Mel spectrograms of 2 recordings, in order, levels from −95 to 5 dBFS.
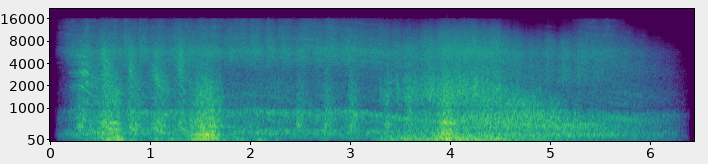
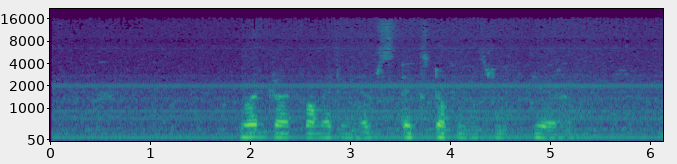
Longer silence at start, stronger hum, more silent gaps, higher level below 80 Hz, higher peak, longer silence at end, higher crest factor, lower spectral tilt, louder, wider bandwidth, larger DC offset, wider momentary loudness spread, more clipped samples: about the same, 0.15 s vs 0.05 s; neither; neither; first, -30 dBFS vs -60 dBFS; first, 0 dBFS vs -10 dBFS; first, 0.25 s vs 0 s; about the same, 20 dB vs 20 dB; second, -4.5 dB/octave vs -7 dB/octave; first, -20 LUFS vs -29 LUFS; about the same, 16.5 kHz vs 16.5 kHz; neither; second, 13 LU vs 22 LU; neither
